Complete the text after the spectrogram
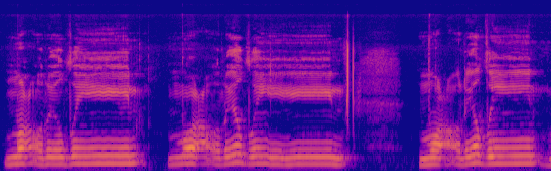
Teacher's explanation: عین کے ساتھ ملانا ہے عین میں آواز جا رہی ہے را کو نرمی سے ادا کریں گے را کے نیچے زیر ہے باریک پڑھیں گے ضاد کو یا کے ساتھ ملانا ہے یا لین ہے کھینچ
